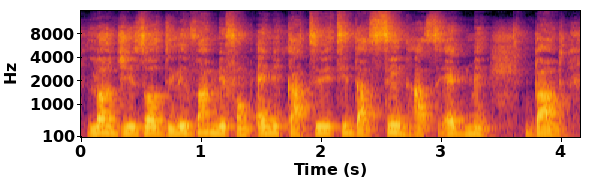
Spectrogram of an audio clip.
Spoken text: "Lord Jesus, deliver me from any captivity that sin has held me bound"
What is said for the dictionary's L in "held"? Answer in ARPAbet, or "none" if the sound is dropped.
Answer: none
